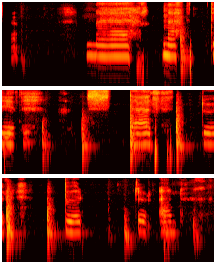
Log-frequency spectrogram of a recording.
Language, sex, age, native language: Icelandic, female, 7, Icelandic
